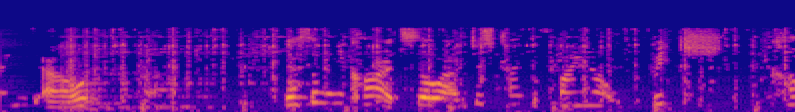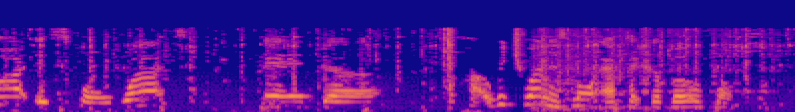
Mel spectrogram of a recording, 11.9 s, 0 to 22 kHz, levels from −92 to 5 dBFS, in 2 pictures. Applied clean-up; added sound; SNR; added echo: classical method spectral subtraction.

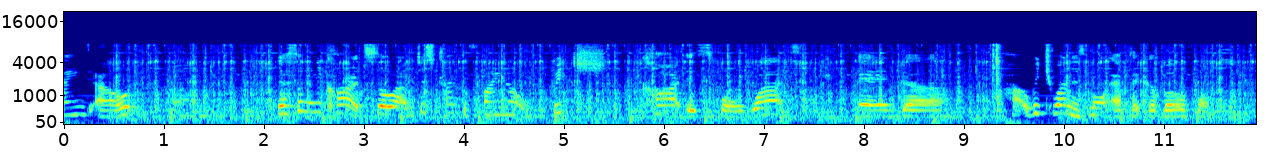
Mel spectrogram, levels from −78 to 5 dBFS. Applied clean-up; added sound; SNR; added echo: none; Mechanisms; 8 dB; none.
